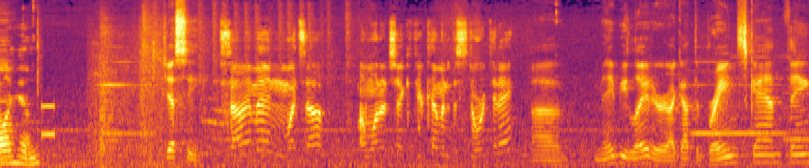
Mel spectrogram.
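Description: A man speaks calmly over a phone line.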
